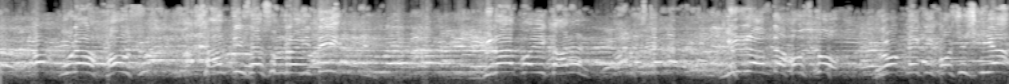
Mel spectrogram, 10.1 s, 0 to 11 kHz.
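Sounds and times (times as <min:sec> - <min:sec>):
voices talking over one another: 0:00.0 - 0:10.0.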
